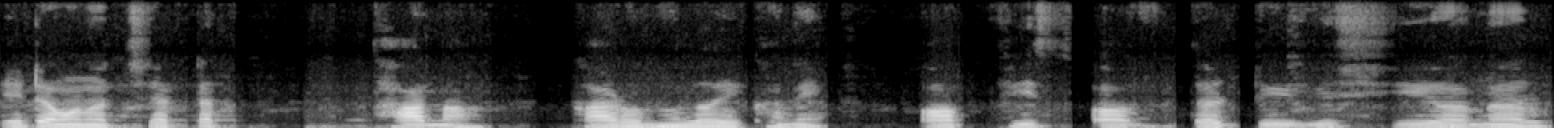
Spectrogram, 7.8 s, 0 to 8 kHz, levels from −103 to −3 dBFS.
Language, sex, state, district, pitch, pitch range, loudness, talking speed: Bengali, male, West Bengal, North 24 Parganas, 140 Hz, 130-140 Hz, -22 LUFS, 100 wpm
